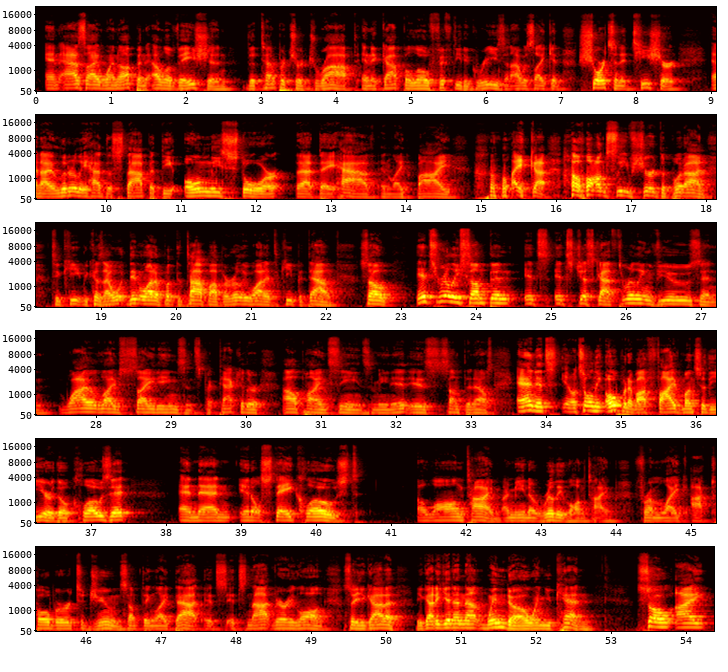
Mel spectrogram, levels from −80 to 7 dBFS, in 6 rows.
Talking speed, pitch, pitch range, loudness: 165 wpm, 120 Hz, 105-135 Hz, -23 LUFS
